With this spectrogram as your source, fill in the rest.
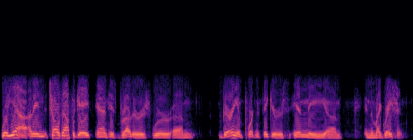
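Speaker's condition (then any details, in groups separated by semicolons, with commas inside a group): No condition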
